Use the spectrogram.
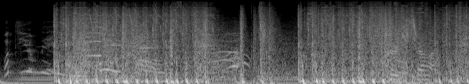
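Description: Video game gunfire from Cyberpunk 2077 on PC comes as loud, close, rapid automatic bursts in two main runs with a brief gap between them, mixed with game sounds and some voices.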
